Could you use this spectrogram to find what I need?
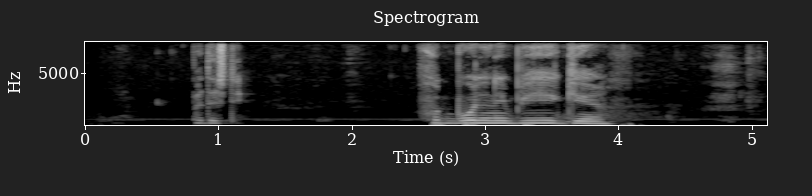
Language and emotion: Russian, neutral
